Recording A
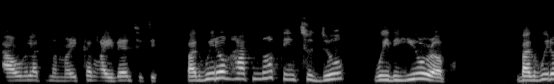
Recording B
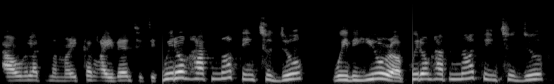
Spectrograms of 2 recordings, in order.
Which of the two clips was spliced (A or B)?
B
